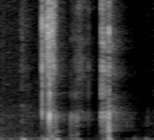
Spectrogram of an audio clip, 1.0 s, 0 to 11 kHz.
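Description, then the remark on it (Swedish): A can of cheap beer is cracked open: a sharp metallic snap followed by a second crisp burst of hissing fizz, both brief, with quiet surroundings and no talking. “Den kostar 9,90 och den låter så här.”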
